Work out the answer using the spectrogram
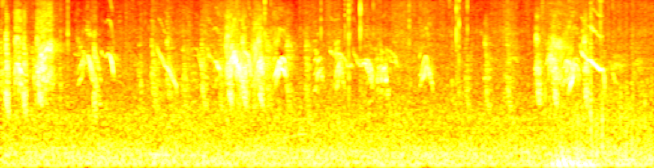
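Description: House sparrows chirping in a busy, overlapping chatter of short, bright notes, several birds calling at once, with faint low background rumble.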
